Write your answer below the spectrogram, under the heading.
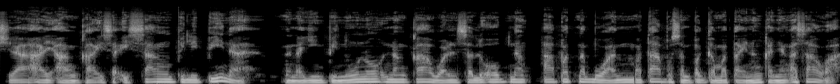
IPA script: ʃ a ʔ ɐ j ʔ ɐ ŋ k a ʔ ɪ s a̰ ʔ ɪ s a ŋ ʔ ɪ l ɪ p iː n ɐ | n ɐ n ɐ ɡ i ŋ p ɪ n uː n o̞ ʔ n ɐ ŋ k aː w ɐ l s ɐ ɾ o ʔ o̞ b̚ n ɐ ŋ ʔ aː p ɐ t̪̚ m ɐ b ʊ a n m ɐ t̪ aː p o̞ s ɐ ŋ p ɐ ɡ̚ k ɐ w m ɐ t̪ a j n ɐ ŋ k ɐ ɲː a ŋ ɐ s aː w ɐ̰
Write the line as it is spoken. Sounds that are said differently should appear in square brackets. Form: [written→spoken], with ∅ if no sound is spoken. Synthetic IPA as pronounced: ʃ a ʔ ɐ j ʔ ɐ ŋ k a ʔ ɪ s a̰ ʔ ɪ s a ŋ [ʔ→p] ɪ l ɪ p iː n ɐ | n ɐ n ɐ ɡ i ŋ p ɪ n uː n o̞ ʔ n ɐ ŋ k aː w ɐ l s ɐ [ɾ→l] o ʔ o̞ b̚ n ɐ ŋ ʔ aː p ɐ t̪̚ [m→n] ɐ b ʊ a n m ɐ t̪ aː p o̞ s ɐ ŋ p ɐ ɡ̚ k ɐ [w→∅] m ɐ t̪ a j n ɐ ŋ k ɐ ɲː a ŋ ɐ s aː w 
